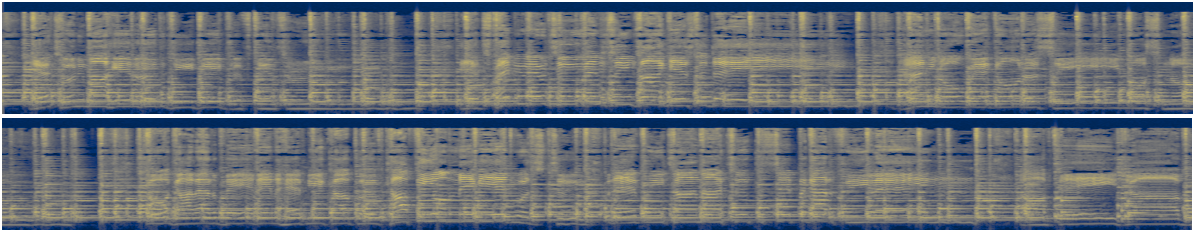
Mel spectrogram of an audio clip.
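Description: Banjo ukulele strummed in a steady rhythm, playing an instrumental passage of chords.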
